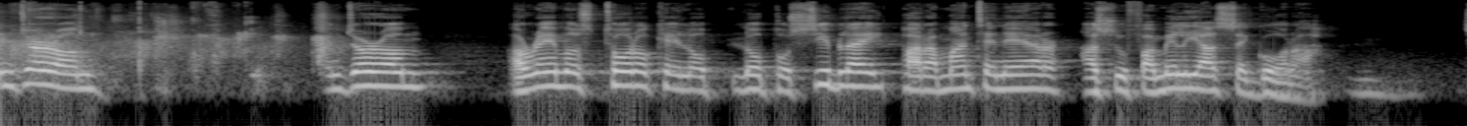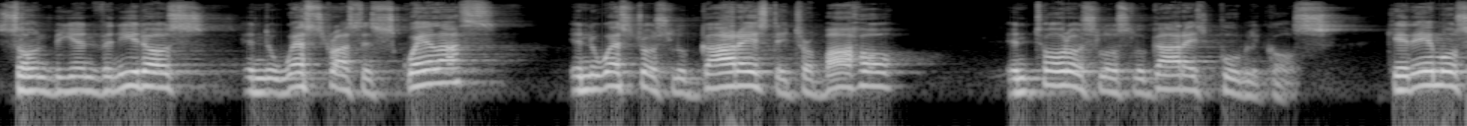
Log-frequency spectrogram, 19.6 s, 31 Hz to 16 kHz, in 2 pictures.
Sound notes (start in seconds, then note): 2.9 applause; 10.6 speaking spanish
